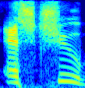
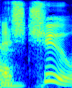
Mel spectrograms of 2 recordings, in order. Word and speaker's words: eschew: It's Eschew, by the way. Eschew. All right, yeah. Eschew, which I didn't know that's how you pronounce it.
